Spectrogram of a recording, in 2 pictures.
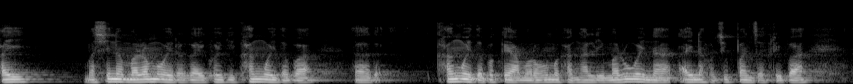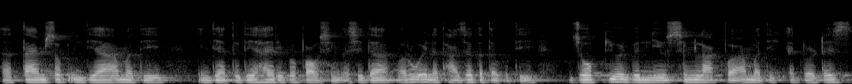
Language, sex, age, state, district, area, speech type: Manipuri, male, 30-45, Manipur, Thoubal, rural, spontaneous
